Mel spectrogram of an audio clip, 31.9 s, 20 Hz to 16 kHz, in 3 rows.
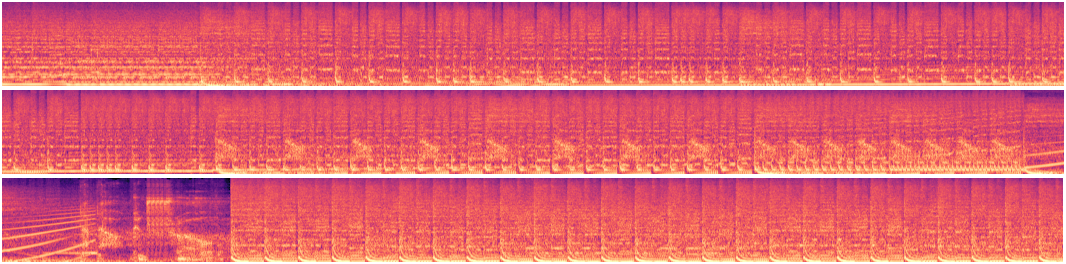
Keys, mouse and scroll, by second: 5.0 ctrl+z, 5.5 ctrl+z, 6.4 ctrl+z, 6.9 ctrl+z, 7.4 ctrl+z, 21.3-23.1 drag.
